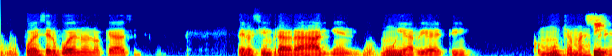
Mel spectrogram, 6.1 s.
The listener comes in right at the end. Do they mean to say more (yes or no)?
yes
